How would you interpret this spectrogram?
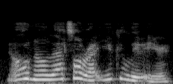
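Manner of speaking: a hint of a sweet hooker insisting; mock prostitute voice.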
